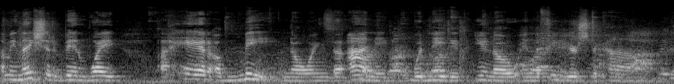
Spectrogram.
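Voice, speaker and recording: Against noticeable background noise and audible room echo, a woman with an Appalachian accent speaks at a medium pitch with fairly even intonation. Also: moderate pace. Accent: Appalachian Southern US. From western North Carolina. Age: 60s. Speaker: small business owner. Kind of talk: public testimony. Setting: public meeting. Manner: halting, with false starts.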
